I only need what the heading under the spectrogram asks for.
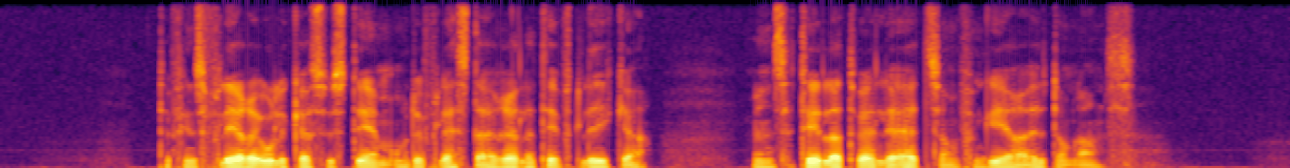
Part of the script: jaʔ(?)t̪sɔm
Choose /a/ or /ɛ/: ɛ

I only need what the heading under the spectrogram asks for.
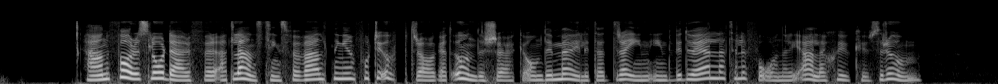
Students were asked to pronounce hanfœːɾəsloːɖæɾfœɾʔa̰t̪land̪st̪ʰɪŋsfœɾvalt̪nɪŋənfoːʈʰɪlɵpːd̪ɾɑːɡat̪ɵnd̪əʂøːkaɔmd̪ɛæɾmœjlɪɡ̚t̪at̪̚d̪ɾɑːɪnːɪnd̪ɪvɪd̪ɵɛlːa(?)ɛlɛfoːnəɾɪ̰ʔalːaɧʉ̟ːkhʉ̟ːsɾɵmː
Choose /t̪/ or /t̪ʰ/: t̪ʰ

